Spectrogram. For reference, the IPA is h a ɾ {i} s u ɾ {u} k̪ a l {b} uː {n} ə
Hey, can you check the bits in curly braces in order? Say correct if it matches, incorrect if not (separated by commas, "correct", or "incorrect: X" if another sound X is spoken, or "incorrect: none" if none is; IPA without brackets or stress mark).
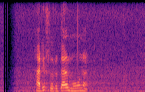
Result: correct, correct, incorrect: m, correct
